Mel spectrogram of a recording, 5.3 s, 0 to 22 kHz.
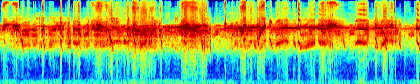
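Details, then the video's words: Swiftlets giving courtship (birahi) calls mixed with chick calls, a lure recording for a swiftlet house. Dense, continuous high buzzy chattering and twittering with rapid clicks throughout. "SP.BIRAHI+ANAKAN+RBW 1 ( LINK LANGSUNG DOWNLOAD MP3 SUARA WALET DI DESKRISI)"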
